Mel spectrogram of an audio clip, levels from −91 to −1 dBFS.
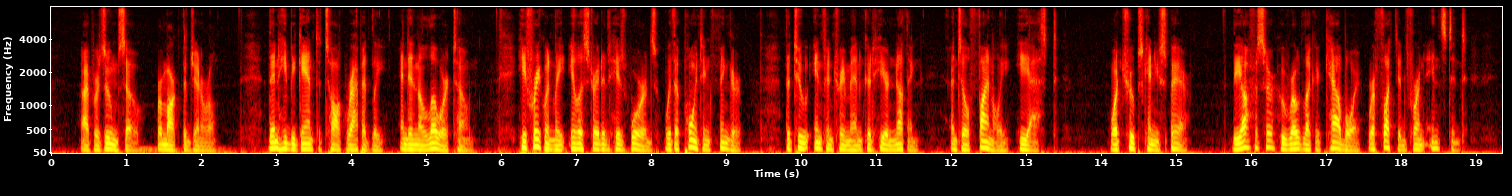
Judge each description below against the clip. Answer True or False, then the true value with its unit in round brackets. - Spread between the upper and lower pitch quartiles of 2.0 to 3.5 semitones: False (4.1 semitones)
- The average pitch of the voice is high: False (100 Hz)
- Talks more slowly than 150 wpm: False (160 wpm)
